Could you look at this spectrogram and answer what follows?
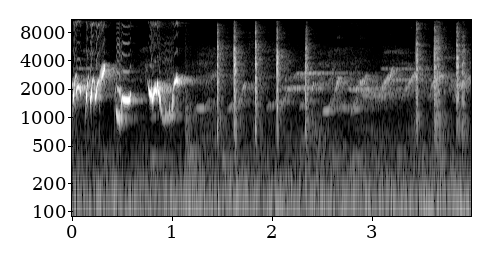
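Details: White-rumped shama, caged bird stirred to contest singing while flicking its tail, delivers rich varied whistles with rising and falling slurs, then a run of sharp dry clicks spaced irregularly, with faint quieter whistling behind.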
